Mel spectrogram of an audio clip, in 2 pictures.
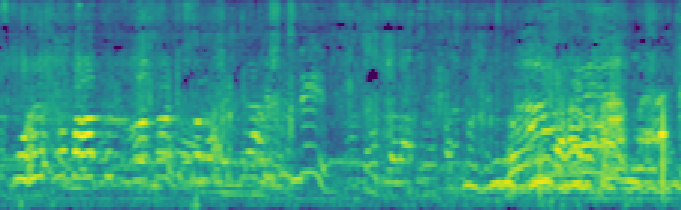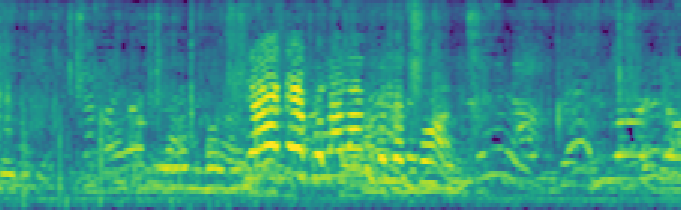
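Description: A group of women sing together outdoors.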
